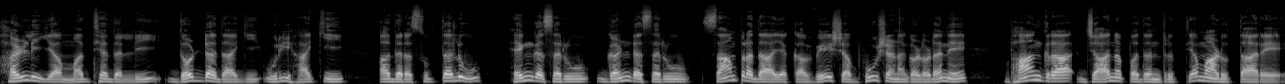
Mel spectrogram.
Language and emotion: Kannada, neutral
